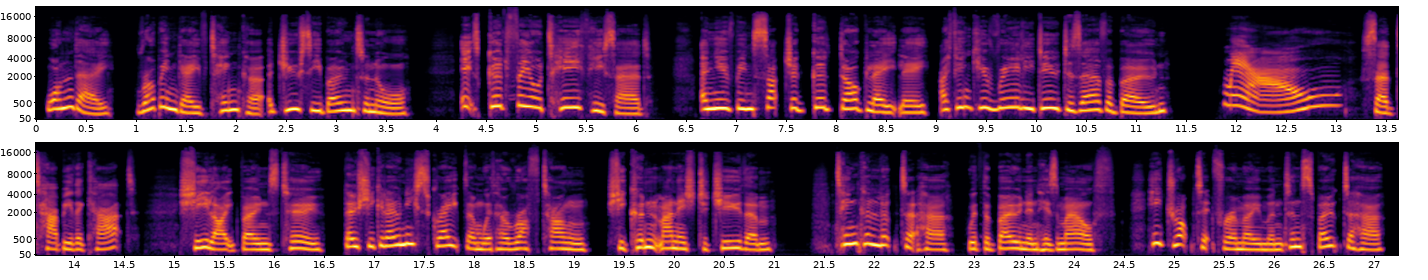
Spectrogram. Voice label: Character Cartoon Voice Overs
